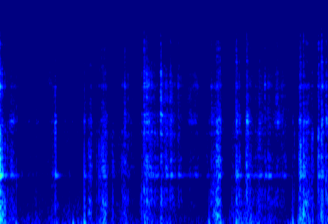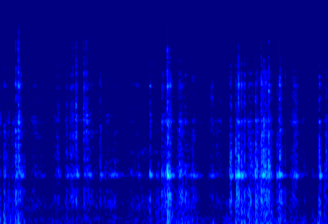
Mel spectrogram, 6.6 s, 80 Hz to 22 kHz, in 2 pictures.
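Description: Fingernails scratch across the grain of a small, flat, solid wooden cutting board held in both hands. Short, dry scraping strokes come in a quick irregular run with brief gaps, a bright rasping texture and little low end. A faint steady tone near 930 Hz sits under the scratching throughout.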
